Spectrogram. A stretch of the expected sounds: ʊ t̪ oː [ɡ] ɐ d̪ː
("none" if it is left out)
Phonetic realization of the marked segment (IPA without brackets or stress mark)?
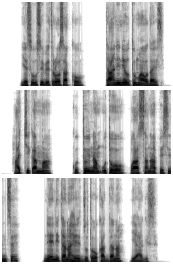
k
